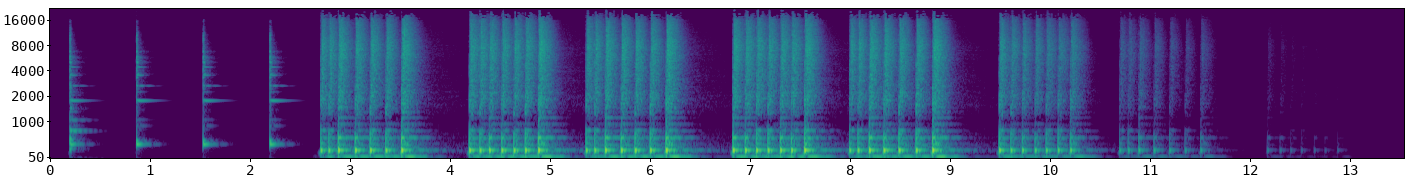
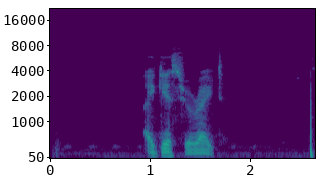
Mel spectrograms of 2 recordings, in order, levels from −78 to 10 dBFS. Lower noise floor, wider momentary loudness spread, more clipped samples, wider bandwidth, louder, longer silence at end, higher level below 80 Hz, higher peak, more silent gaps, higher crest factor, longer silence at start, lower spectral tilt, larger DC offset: about the same, -65 dBFS vs -67 dBFS; first, 19 LU vs 16 LU; neither; first, over 20 kHz vs 8 kHz; first, -16 LUFS vs -34 LUFS; first, 2 s vs 0 s; first, -32 dBFS vs -66 dBFS; first, 0 dBFS vs -16 dBFS; neither; about the same, 18 dB vs 22 dB; second, 0.2 s vs 0.95 s; second, -3 dB/octave vs -6 dB/octave; neither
